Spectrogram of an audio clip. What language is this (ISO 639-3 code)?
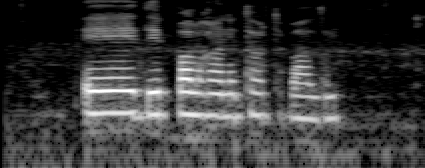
uzb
